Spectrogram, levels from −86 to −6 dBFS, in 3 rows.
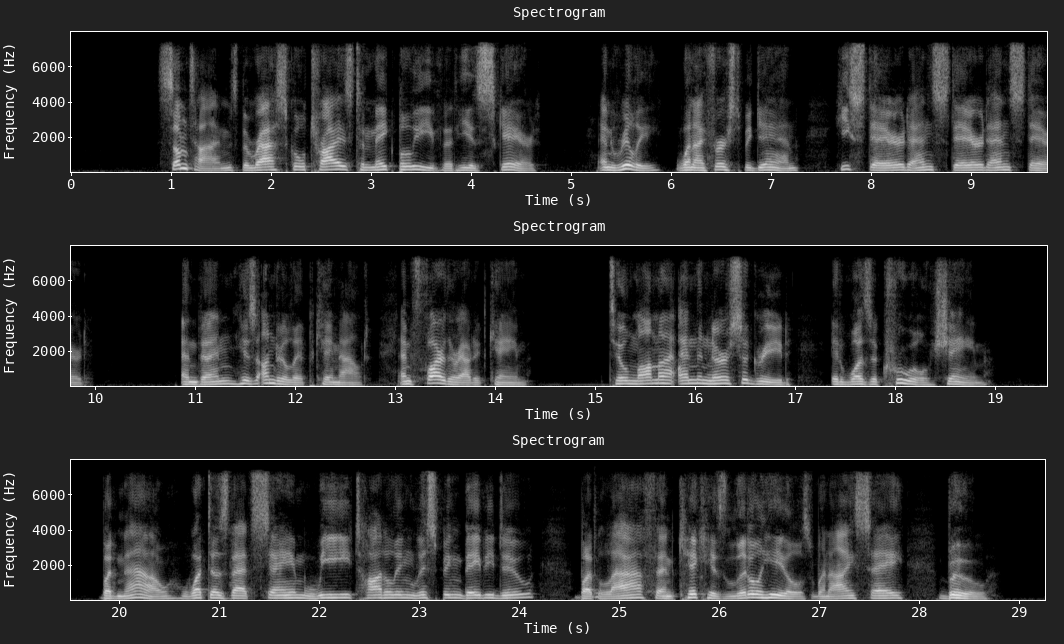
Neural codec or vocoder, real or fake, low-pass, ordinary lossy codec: codec, 24 kHz, 3 kbps, HILCodec; fake; 7.2 kHz; AAC, 48 kbps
